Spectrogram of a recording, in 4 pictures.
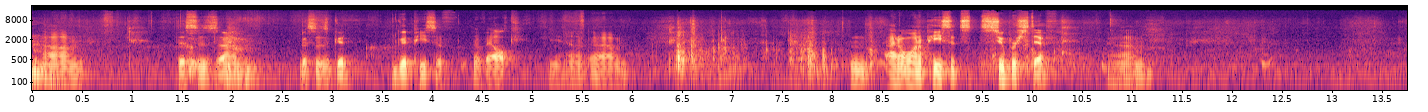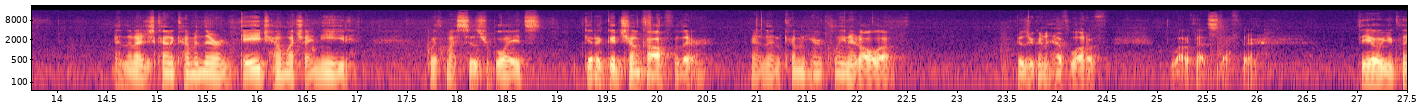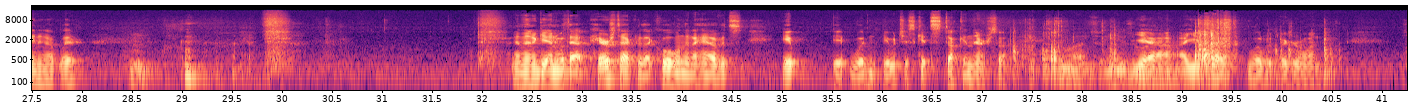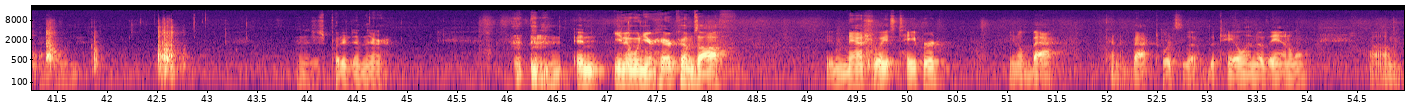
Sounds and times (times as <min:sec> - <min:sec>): Speech: 0:00.0 - 0:00.6, 0:01.4 - 0:06.0, 0:08.2 - 0:11.3, 0:14.6 - 0:17.0, 0:17.7 - 0:22.5, 0:23.6 - 0:24.5, 0:25.1 - 0:26.1, 0:27.0 - 0:28.1, 0:32.3 - 0:40.5, 0:41.3 - 0:41.8, 0:43.9 - 0:44.9, 0:46.6 - 0:48.3, 0:49.2 - 0:50.4, 0:51.0 - 0:54.0, 0:54.6 - 0:54.9.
